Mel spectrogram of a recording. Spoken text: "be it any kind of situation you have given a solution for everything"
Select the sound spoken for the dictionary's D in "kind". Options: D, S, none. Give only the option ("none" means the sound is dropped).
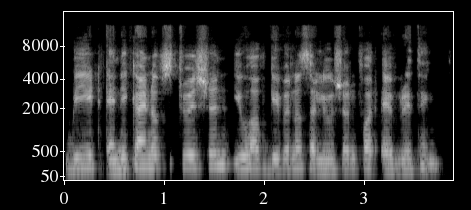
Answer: D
